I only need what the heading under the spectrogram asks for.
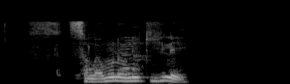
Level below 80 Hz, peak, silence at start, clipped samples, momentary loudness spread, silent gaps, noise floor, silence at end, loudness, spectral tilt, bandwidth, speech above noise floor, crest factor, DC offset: -76 dBFS; -16 dBFS; 0.3 s; under 0.1%; 17 LU; 0.64-0.69 s; -49 dBFS; 1.05 s; -30 LUFS; -4.5 dB/octave; 8 kHz; 20 dB; 16 dB; under 0.1%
